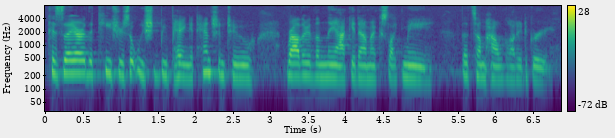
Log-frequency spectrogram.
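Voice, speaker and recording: A woman's voice: fairly low pitch, fairly even intonation, a little fast. A woman giving an academic keynote lecture and answering audience questions in a plainspoken, informal way with frequent fillers.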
